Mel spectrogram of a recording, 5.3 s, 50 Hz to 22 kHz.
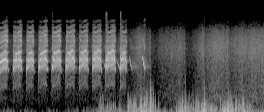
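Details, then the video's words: Osprey at a Satakunta nest in Finland, 2022, pleading for fish with about ten evenly spaced, sharp whistled notes, ending in a downslurred call before rumbling wind-like noise. "GIVE ME FISH."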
